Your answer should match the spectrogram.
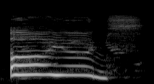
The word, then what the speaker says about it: iance: It's pronounced iance.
